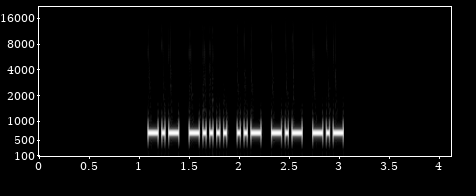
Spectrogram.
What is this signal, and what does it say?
Morse code, heard as a keyed tone, about 36 wpm, 700 Hz. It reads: K6UKK
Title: USA Call Signs - 5 Characters - 2x Character Spacing - 35wpm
